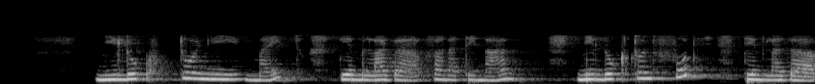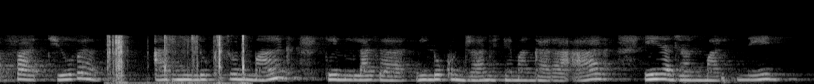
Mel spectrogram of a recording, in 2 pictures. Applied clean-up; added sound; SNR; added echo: none; Camera; 2 dB; reverberation time 0.7 s.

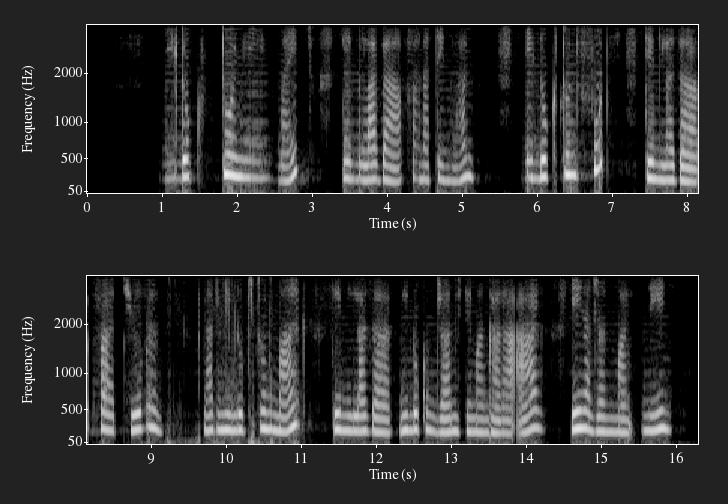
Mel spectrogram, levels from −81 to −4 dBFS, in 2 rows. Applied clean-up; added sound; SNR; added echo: neural separator model SepFormer WHAMR!.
